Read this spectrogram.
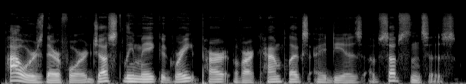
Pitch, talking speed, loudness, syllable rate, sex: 110 Hz, 165 wpm, -20 LUFS, 5.0 syllables/s, male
